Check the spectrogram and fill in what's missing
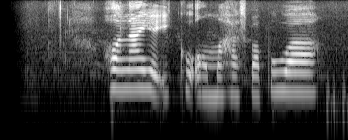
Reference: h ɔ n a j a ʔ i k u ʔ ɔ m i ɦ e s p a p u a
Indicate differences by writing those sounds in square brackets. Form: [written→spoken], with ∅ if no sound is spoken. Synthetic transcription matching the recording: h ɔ n a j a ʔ i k u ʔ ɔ m [i→a] ɦ [e→a] s p a p u a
